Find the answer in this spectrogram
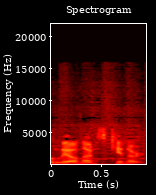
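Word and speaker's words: Lynyrd Skynyrd: Então é Linird Skinnerd que se escreve. Mas pronuncia, graças à ajuda dos do, dos músicos que esclareceram a, a origem do nome, tu fala como se estivesse dizendo Leonard Skinner. Então fica Leonard Skinner.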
